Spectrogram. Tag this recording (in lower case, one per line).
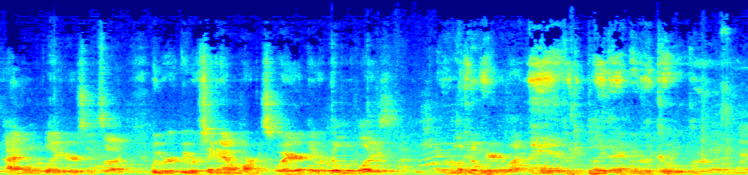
speech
